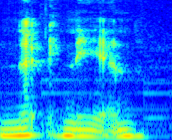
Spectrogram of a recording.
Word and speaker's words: Nc'nean: a beautiful corner of the world our name pronounced Nick nean is an abbreviation of Nishan known as the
